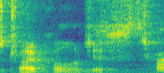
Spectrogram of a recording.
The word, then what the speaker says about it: trichologist: I've never known how to pronounce that word, so it's trichologist. – I call it trichologist, yeah.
